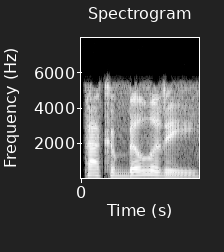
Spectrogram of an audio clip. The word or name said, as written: packability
